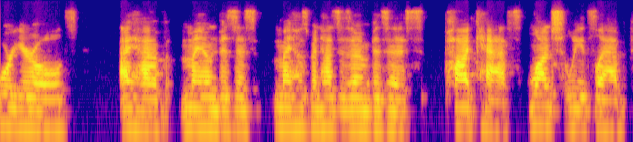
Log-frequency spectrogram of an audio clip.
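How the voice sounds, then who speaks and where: A woman in an American accent, very deep and low in pitch, at a moderate pace with monotone, flat intonation. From US South. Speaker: business founder and career coach. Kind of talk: online workshop presentation. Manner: direct, casual.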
